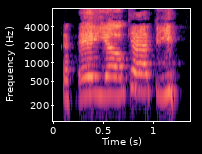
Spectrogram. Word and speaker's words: Ayocathy: Especially for, like Lonnie said today, that's exactly how it's pronounced. Hey, yo, Kathy.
